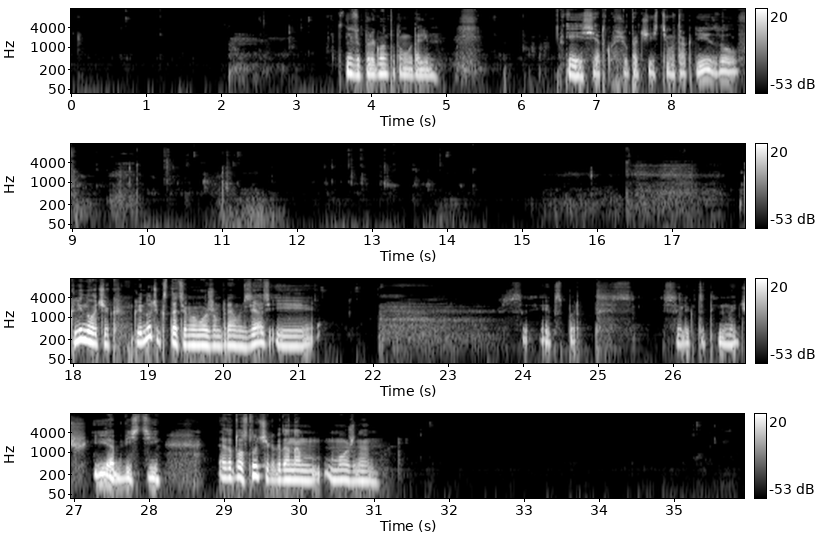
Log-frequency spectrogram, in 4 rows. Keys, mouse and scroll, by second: 1.2-3.1 middle drag, 3.1 alt+shift+click, 3.4 middle click, 3.8 alt+shift+click, 4.2-5.9 middle drag, 5.9 s, 7.6 alt+click, 8.5 x, 8.8 scroll down 4, 8.9 middle click, 9.4 Tab, 12.7 click, 13.1-14.3 scroll down 8, 13.3 middle click, 13.9 click, 14.3-16.4 middle drag, 16.4 scroll down 1, 16.5-17.8 scroll up 1.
